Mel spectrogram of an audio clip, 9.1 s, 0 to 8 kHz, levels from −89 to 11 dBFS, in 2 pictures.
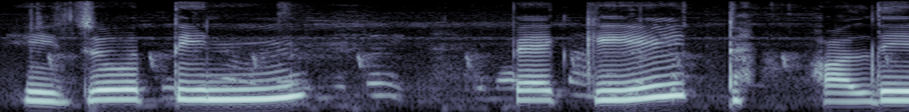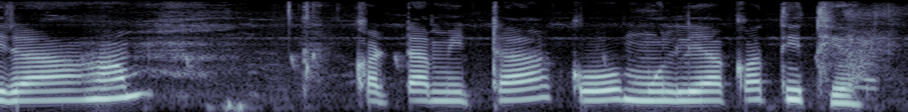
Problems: continuous background conversations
